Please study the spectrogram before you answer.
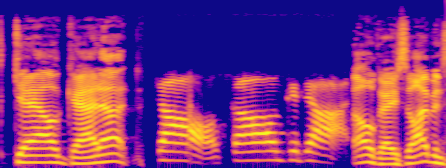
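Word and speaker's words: Gal Gadot: I believe it's gal-gadot.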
